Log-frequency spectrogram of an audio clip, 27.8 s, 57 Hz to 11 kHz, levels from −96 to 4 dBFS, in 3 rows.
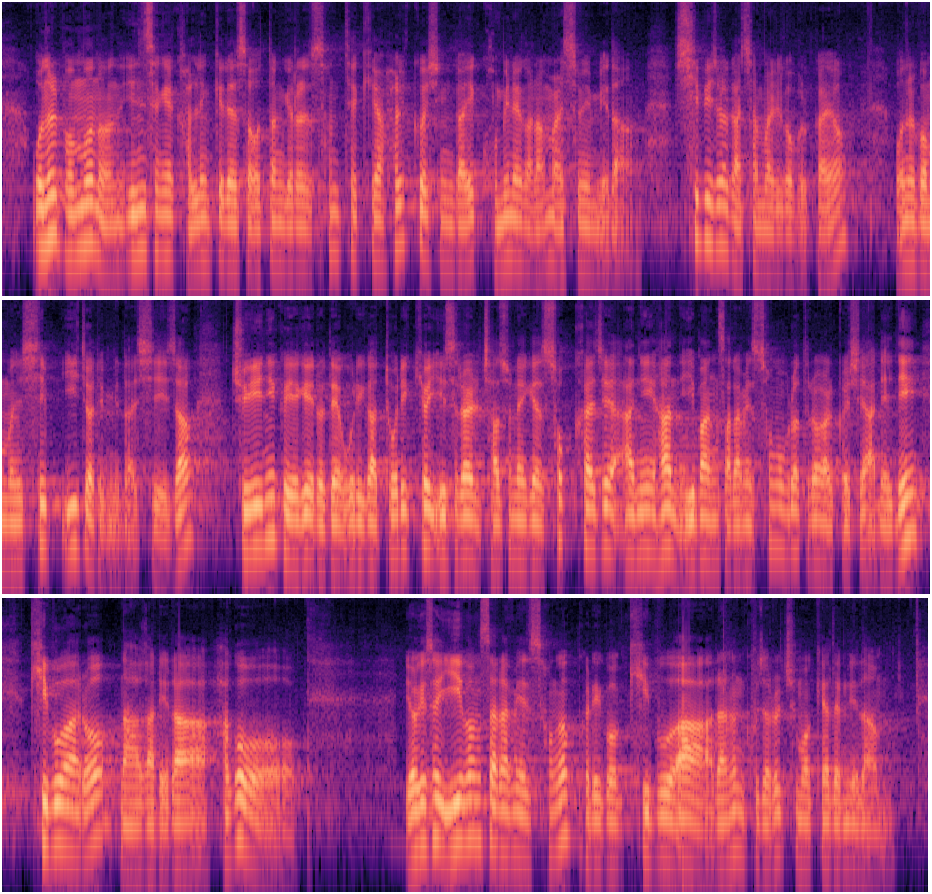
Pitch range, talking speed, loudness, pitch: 105-130 Hz, 305 characters per minute, -19 LUFS, 115 Hz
